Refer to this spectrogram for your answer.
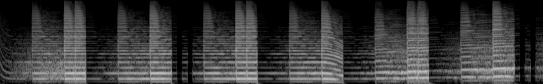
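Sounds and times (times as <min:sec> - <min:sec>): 
trap synth lead: 0:00.0 - 0:05.1.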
